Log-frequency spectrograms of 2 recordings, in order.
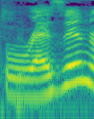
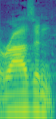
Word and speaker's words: rosin: R-O-S-I-N, right? – Resin or rosin? – No, it's rosin. – It's rosin. Now, resin is...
